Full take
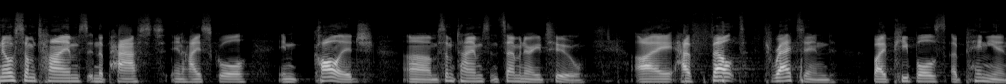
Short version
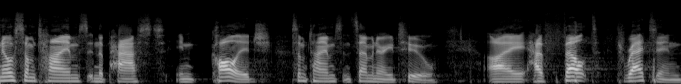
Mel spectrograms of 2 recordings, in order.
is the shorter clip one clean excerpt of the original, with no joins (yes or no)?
no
